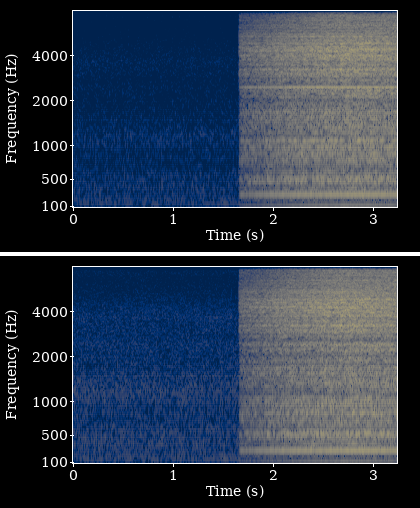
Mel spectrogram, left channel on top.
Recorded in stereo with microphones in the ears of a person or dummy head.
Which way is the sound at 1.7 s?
5° right (ahead or behind).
